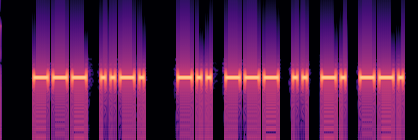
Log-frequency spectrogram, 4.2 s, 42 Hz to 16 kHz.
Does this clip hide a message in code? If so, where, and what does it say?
Yes: Morse code from 0.3 to 4.0 s, heard as a keyed tone, about 25 wpm, 600 Hz. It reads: OF DOING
